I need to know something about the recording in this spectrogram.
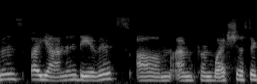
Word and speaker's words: Ayanna: okay but first um my name is actually pronounced ayanna okay yeah but if you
